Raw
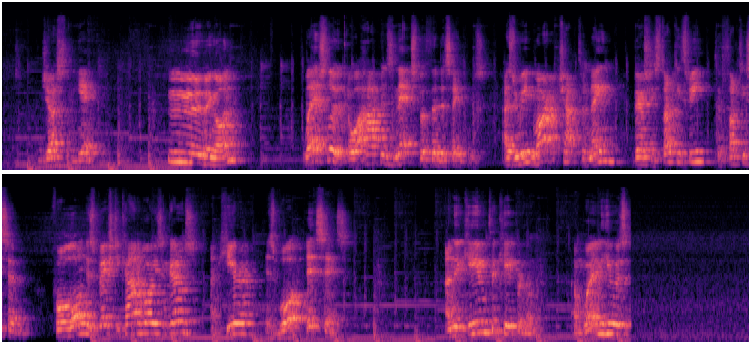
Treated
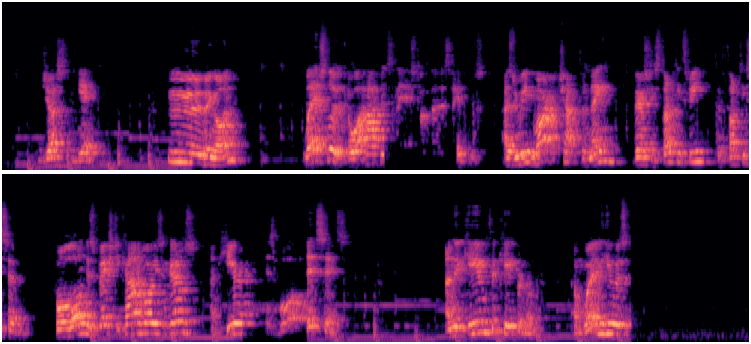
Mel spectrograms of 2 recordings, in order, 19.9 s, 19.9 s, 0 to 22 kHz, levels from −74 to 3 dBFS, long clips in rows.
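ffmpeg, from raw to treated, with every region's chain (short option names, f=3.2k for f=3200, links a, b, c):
-filter_complex "[0:a]asettb=1/sr,asplit=3[a][b][c];[a]atrim=end=5.094[d];[b]atrim=start=5.09:end=6.07,asetpts=PTS-STARTPTS,afade=t=in:d=0.004:c=qsin,afade=t=out:st=0.976:d=0.004:c=qsin,highpass=f=1k:w=0.5412,highpass=f=1k:w=1.3066,acompressor=threshold=-25dB:ratio=10:attack=3.2:release=140:knee=1:detection=peak[e];[c]atrim=start=6.066[f];[d][e]acrossfade=d=0.004:c1=hsin:c2=qsin[g];[g][f]acrossfade=d=0.004:c1=qsin:c2=hsin,asettb=1/sr,asplit=3[h][i][j];[h]atrim=end=13.164[k];[i]atrim=start=13.16:end=14.03,asetpts=PTS-STARTPTS,afade=t=in:d=0.004:c=qsin,afade=t=out:st=0.866:d=0.004:c=qsin,acompressor=threshold=-18dB:ratio=6:attack=3.2:release=140:knee=1:detection=peak,highpass=480,equalizer=f=520:t=q:w=4:g=-5,equalizer=f=780:t=q:w=4:g=5,equalizer=f=1.3k:t=q:w=4:g=-10,equalizer=f=3.6k:t=q:w=4:g=-10,equalizer=f=5.6k:t=q:w=4:g=6,equalizer=f=8.2k:t=q:w=4:g=-9,lowpass=f=9.1k:w=0.5412,lowpass=f=9.1k:w=1.3066[l];[j]atrim=start=14.026[m];[k][l]acrossfade=d=0.004:c1=hsin:c2=qsin[n];[n][m]acrossfade=d=0.004:c1=qsin:c2=hsin,afftdn=nr=34:nf=-32,lowpass=f=2k:p=1,lowshelf=f=130:g=-9.5,volume=4dB"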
